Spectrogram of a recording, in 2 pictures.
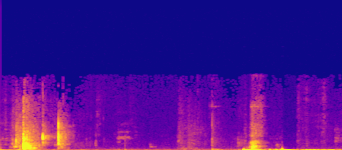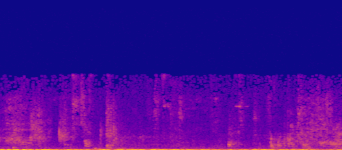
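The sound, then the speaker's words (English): A dog scrapes and paws at a door in a few short, scratchy bursts, with a couple of dull knocks against the wood partway through, then quieter shuffling noises afterward. “He's like scraping at the door when he doesn't.”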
